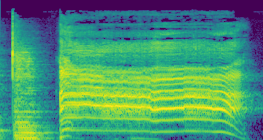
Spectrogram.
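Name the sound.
a person screaming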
